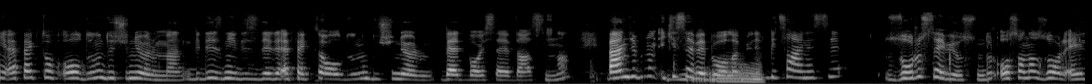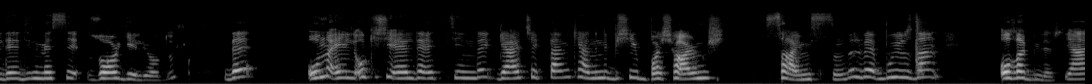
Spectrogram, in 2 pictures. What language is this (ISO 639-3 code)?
tur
